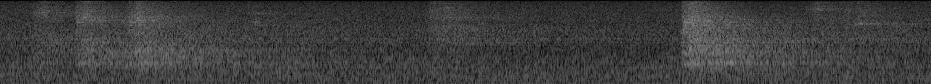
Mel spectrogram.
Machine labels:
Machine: fan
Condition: normal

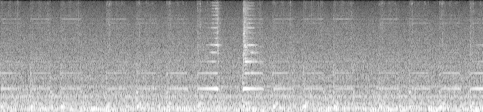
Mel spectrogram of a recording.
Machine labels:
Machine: slide rail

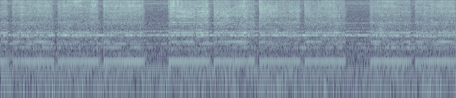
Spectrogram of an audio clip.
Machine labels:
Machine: slide rail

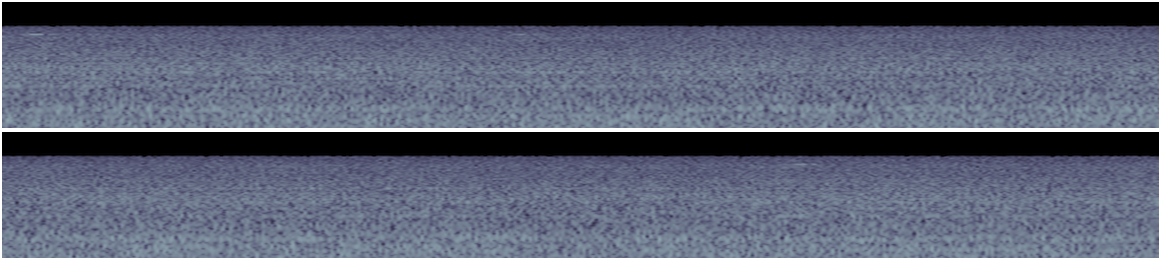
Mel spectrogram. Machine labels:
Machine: fan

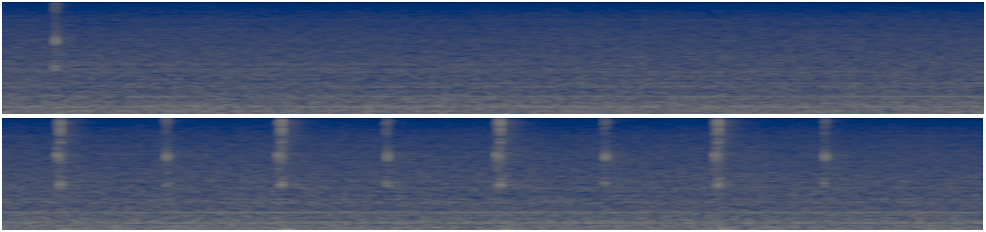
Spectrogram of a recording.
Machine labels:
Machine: valve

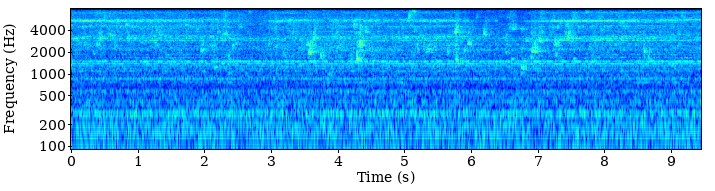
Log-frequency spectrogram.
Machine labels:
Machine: pump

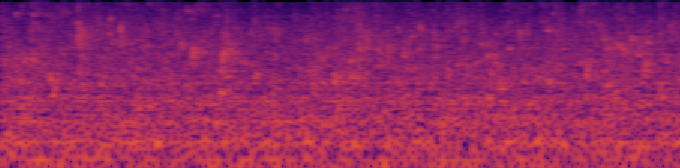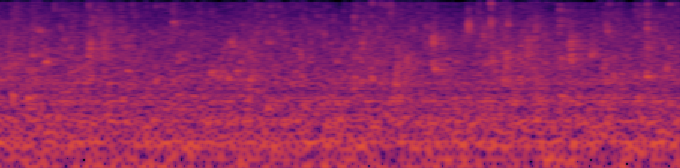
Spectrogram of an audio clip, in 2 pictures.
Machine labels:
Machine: pump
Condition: normal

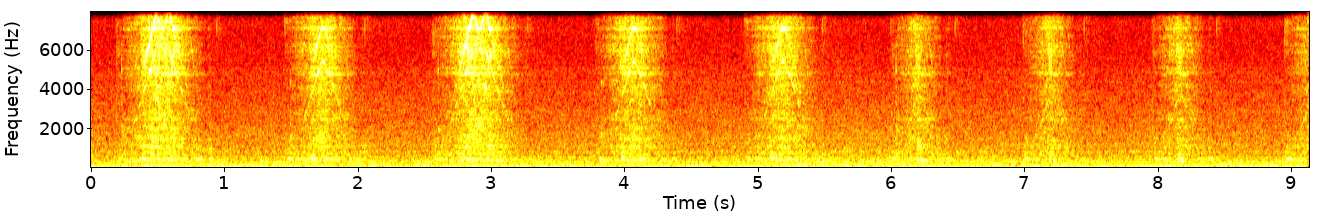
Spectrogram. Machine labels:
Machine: slide rail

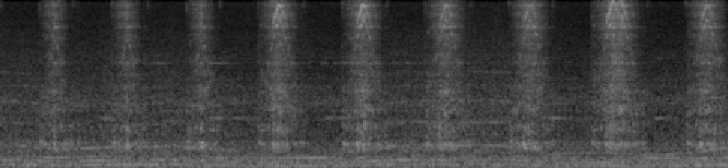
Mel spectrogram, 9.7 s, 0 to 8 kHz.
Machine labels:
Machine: slide rail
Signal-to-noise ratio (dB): 6 dB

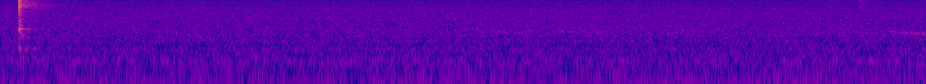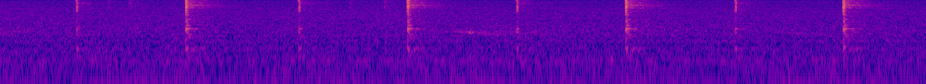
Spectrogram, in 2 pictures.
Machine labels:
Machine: valve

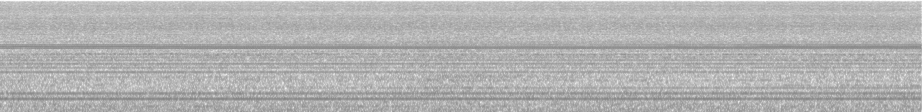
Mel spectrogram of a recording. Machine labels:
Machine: pump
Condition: normal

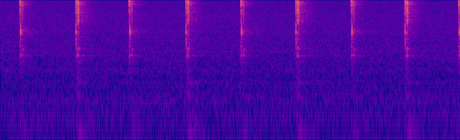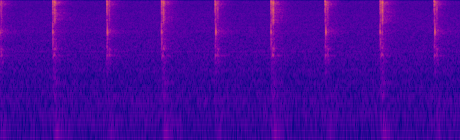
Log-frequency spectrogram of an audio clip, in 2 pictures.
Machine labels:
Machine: valve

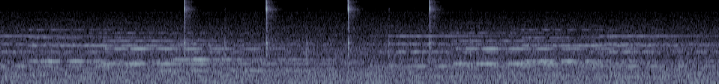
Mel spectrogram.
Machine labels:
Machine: valve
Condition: normal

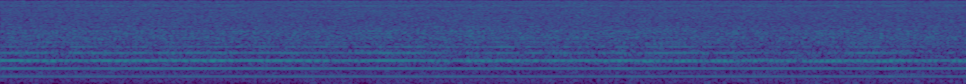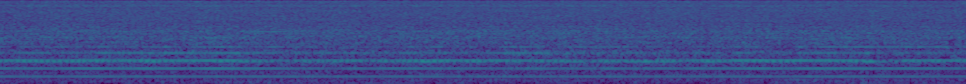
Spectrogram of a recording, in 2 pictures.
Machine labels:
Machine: fan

